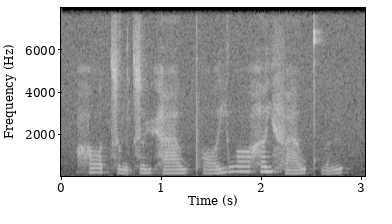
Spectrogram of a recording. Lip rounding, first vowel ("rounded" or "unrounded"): rounded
